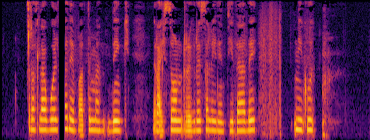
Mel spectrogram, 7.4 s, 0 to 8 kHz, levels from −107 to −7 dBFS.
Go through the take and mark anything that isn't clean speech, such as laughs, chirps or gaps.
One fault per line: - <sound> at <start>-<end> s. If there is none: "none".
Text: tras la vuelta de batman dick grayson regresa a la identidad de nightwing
- dropout at 1.2-1.3 s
